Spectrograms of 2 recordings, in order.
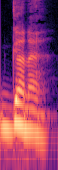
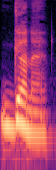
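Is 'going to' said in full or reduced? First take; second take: reduced; reduced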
